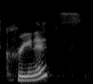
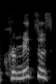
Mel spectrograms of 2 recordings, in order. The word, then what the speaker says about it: Krimitsos: So Krimitsos actually, to me, seemed a lot easier because I was like, just pronounce it out. It's fine. Like, it looks funny, but like, just pronounce it out and it's good.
